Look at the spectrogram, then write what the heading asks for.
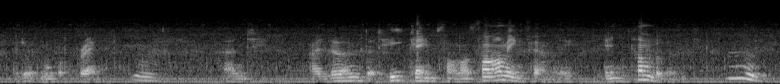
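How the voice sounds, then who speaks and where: A woman with a very deep, low voice and lively intonation speaks fairly slowly over noticeable background noise. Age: 80s+. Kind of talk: oral history interview answer. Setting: cassette recording.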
